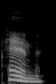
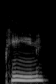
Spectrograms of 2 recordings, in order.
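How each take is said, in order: First: The vowel is a short 'e' sound. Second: The vowel is a long 'ee' sound. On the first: The speaker calls it right. "You got to say the E correctly. It's like pen" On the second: The speaker calls it wrong. "not peen"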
